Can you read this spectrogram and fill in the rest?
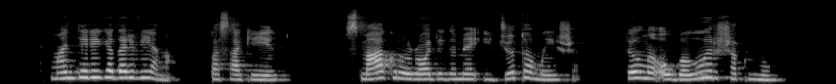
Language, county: Lithuanian, Šiauliai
